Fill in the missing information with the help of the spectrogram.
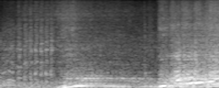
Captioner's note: engine starts perfectly; series of revving up to redline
